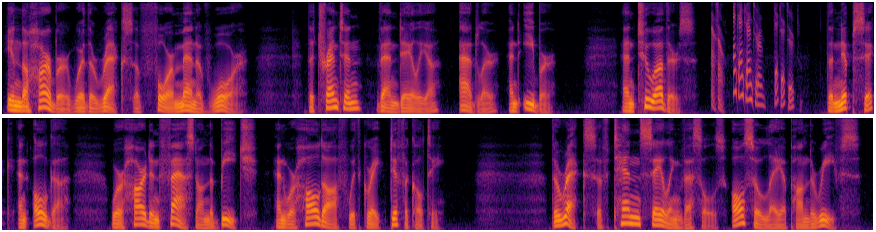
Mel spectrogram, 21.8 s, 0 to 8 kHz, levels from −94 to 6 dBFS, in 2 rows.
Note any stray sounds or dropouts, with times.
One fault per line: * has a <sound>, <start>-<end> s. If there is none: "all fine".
* has a chirp, 8.9-10.0 s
